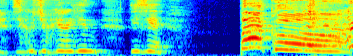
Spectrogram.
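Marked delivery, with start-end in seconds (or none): 2.4-3.4 high, loud shout of a name; calling out. Retold or imitated. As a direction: yell the name across the flat. Someone calls out across the flat.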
